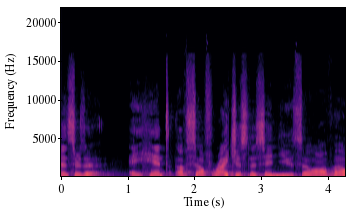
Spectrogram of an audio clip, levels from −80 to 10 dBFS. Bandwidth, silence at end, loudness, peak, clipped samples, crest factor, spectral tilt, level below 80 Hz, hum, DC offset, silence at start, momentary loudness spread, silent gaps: 17 kHz; 0 s; -32 LUFS; -16 dBFS; under 0.1%; 16 dB; -5 dB/octave; -60 dBFS; none; under 0.1%; 0 s; 8 LU; none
